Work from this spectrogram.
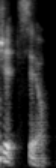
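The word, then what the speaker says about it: jyutsu: s h i n the last word is Jitsu which sounds like the martial art but it is spelled differently it's j y u TS okay and I'm just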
